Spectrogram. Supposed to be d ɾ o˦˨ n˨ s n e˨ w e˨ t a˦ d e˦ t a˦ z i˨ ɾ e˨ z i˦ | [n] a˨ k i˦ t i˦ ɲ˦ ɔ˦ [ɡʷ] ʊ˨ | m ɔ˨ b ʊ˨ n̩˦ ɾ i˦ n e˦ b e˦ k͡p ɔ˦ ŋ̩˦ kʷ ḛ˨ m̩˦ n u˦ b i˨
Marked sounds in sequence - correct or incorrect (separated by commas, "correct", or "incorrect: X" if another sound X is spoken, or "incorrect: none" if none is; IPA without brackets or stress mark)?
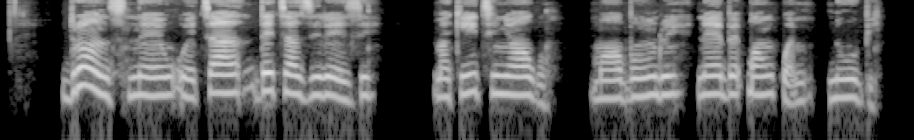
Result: incorrect: m, correct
